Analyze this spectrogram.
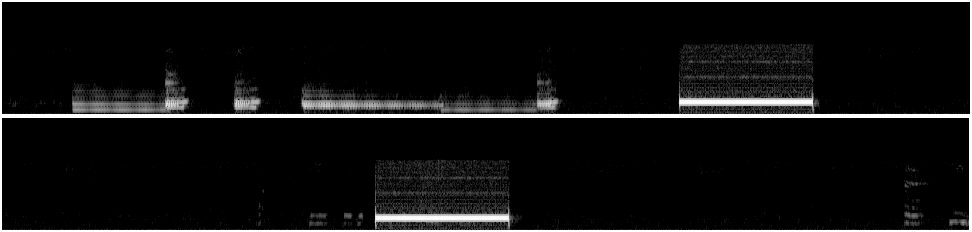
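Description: Phone line tones during a call transfer: a few short tonal chirps, then two long, steady ringing tones about five seconds apart, separated by near silence.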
